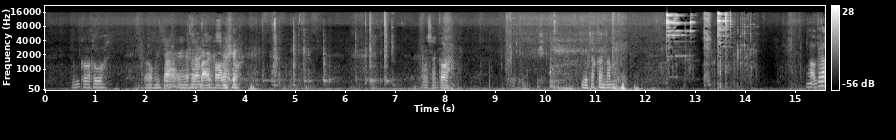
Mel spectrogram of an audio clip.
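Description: A man talks nearby in a casual voice.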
